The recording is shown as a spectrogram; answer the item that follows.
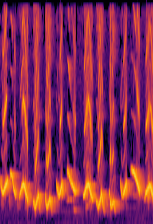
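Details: White-rumped shama song used to provoke an answer: loud, fluid whistled phrases with wavering up-and-down slurs, repeated about four times a second in an even, rolling pattern.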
